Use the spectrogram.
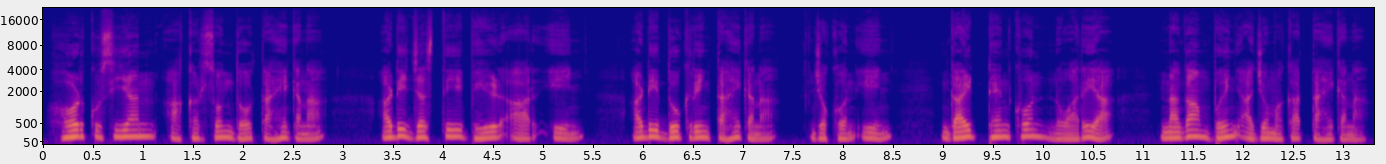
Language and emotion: Santali, sad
